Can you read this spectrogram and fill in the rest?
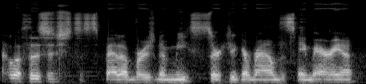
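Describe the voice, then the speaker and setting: A man's voice: fairly low pitch, little pitch movement, fairly quick, a bit bright, low-quality recording. A man giving casual, unscripted commentary as he plays a video game, with music behind him. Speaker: gameplay streamer. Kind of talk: casual game commentary, reacting and reading aloud.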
